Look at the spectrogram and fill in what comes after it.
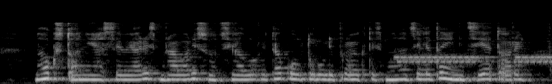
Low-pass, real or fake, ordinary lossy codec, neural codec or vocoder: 7.2 kHz; real; MP3, 64 kbps; none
